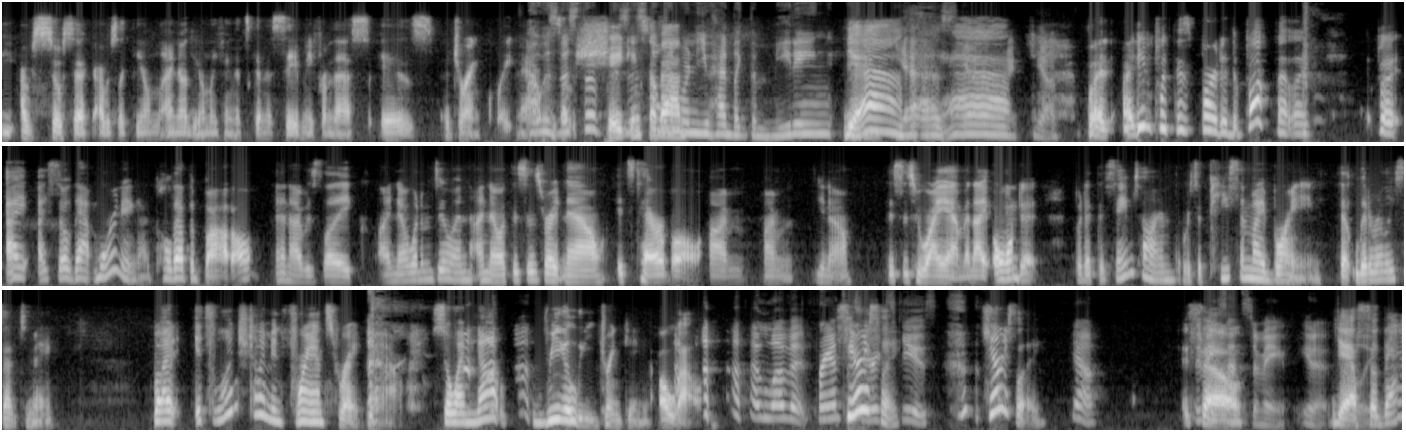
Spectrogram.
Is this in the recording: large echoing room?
no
